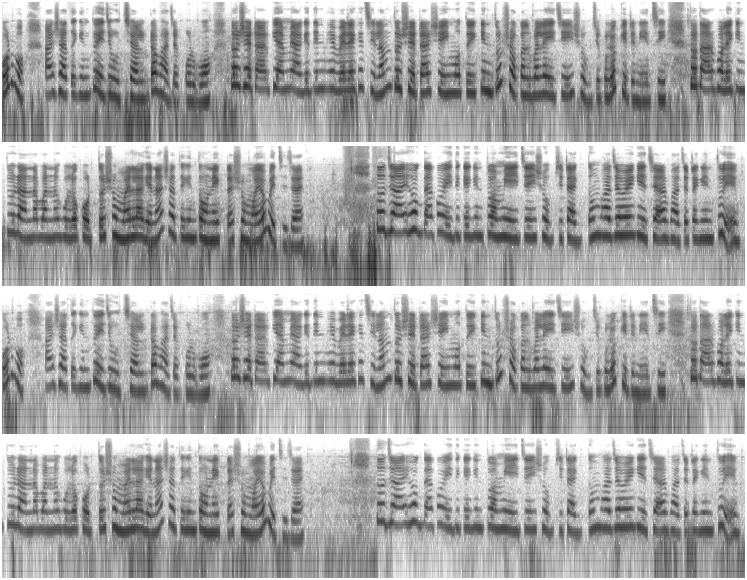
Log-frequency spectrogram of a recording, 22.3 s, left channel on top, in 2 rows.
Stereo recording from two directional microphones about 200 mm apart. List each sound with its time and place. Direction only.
0.0 s speech: 20° left (ahead or behind)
